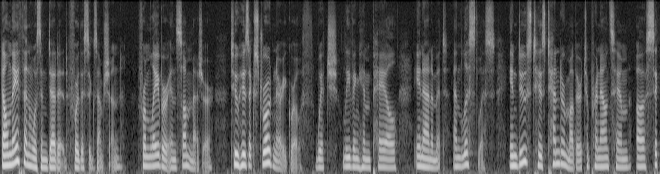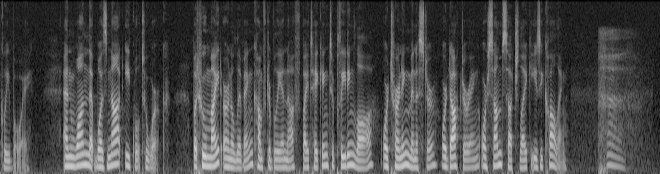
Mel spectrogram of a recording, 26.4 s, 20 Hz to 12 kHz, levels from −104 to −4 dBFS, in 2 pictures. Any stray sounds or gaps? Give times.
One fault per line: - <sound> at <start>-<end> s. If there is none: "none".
- sigh at 25.1-26.1 s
